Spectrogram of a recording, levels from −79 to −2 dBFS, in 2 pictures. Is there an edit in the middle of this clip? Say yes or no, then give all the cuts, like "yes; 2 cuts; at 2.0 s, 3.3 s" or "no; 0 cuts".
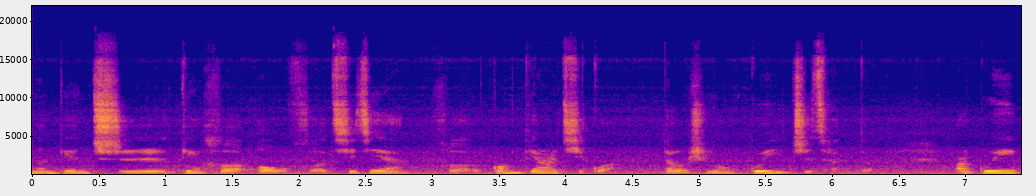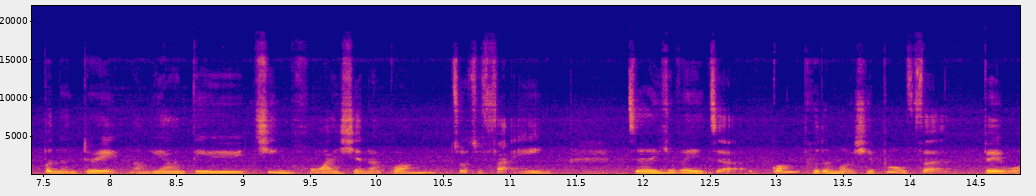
no; 0 cuts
